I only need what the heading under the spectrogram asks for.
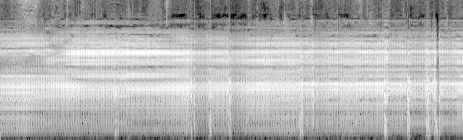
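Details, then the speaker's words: Estate-sale radio: constant loud buzzing hum with hiss and crackly dips while tuning, too noisy to hear any station; clearing somewhat as tuned. "Actually, it's clearing up as I'm tuning it. But there's no, I mean, you can't even try to listen to anything with all that noise."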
